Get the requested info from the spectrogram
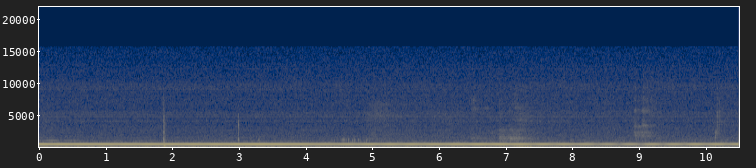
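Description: A singing bowl ringing one steady, nearly pure tone. About halfway through it begins to waver slowly in loudness as it starts to fade.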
